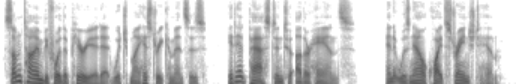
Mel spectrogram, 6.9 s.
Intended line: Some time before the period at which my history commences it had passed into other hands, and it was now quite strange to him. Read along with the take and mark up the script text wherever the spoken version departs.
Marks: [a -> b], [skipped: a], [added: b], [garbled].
Some time before the period at which my history commences it had passed into other hands, and it was now quite strange to him.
